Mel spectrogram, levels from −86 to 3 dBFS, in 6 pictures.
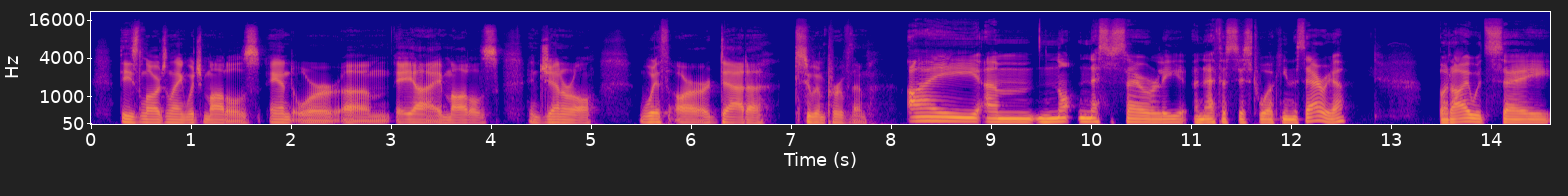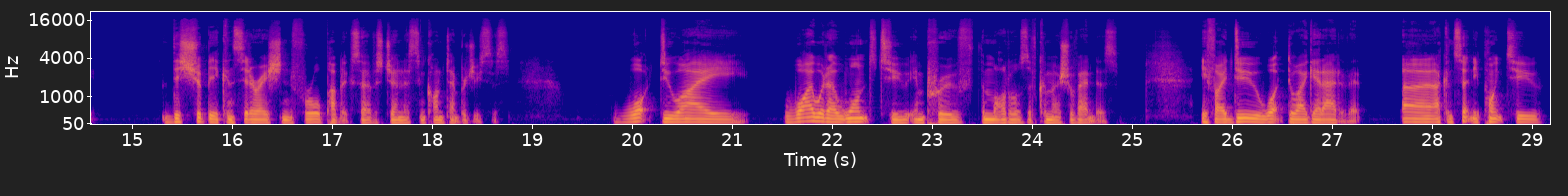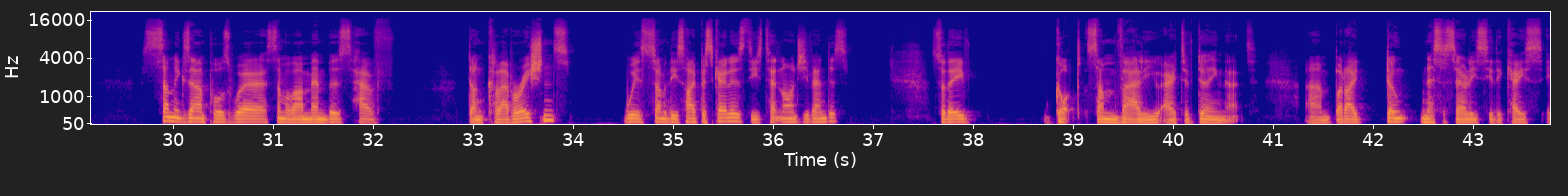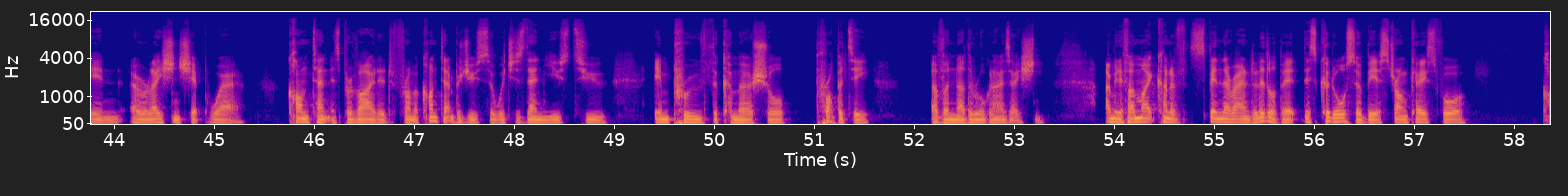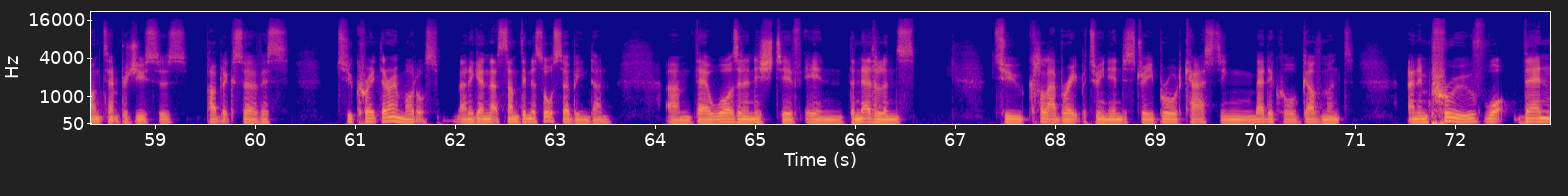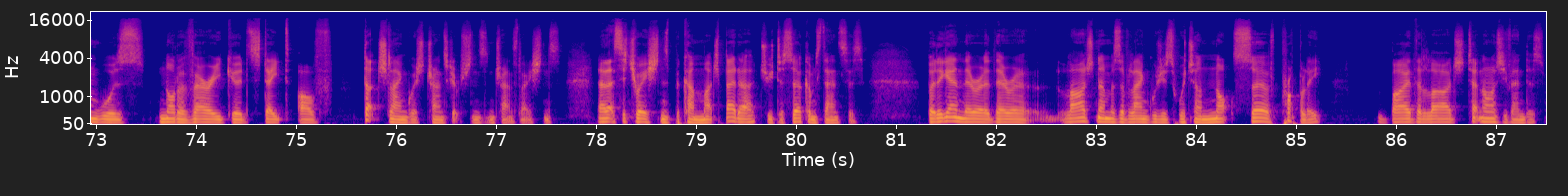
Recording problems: none

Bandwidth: 17 kHz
